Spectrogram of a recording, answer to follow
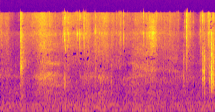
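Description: Faint rustling and crackling of a paper cover sheet being peeled back off the sticky adhesive of a diamond painting canvas, with a small click about half a second in.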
